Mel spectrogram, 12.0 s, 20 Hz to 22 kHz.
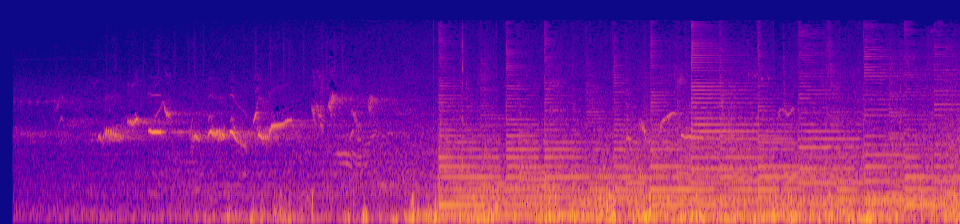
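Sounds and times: birds chirping: 0.2 - 11.9.

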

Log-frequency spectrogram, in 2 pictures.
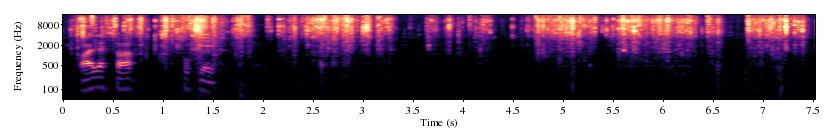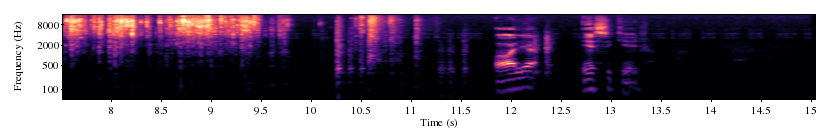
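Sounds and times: foil wrapper crinkling: 0.0 - 11.2.

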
